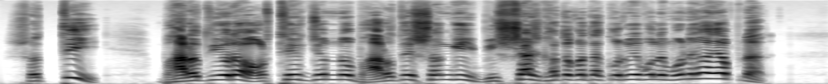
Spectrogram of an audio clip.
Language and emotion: Bengali, surprised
